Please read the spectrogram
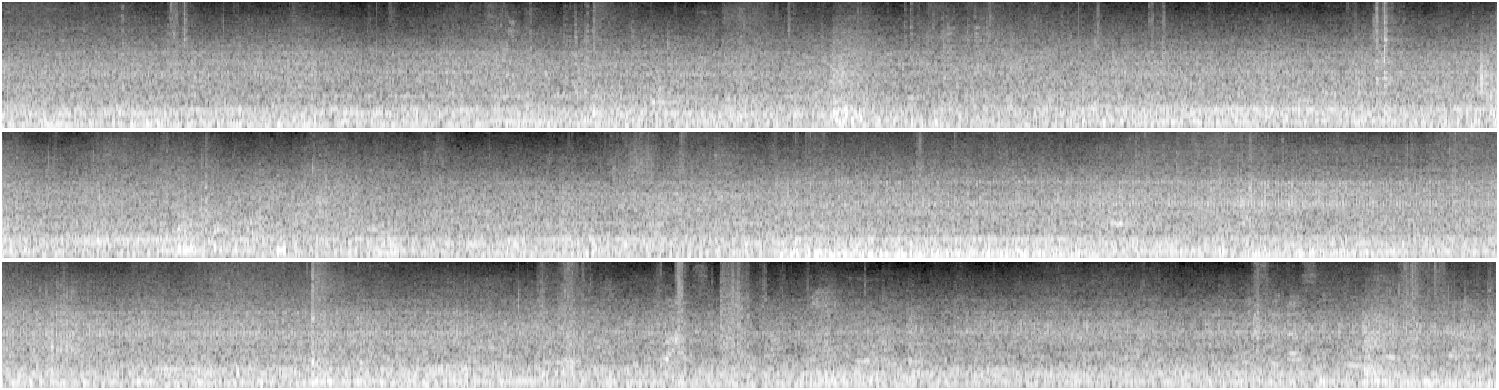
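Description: Outdoor flood-cleanup din: a heavy machine's diesel engine runs steadily under scattered scrapes and knocks of shovels and brooms working wet mud, with indistinct voices around.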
